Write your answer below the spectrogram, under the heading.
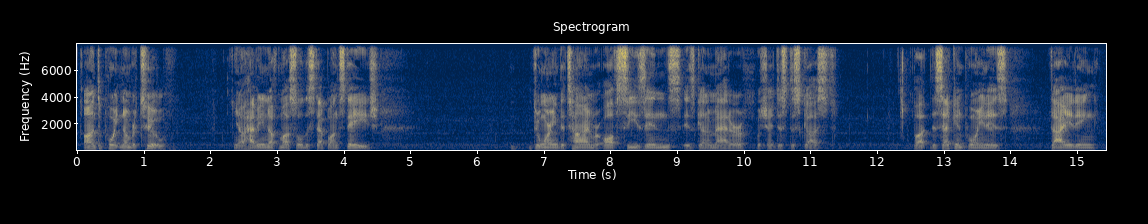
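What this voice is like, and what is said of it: Voice affected by a cold. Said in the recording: “apologize for my voice because I got the suds. I think everyone does in the Northeast.”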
